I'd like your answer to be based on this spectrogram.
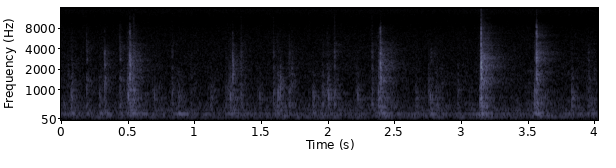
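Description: Fingertips tap and press the keys of a hollow red plastic toy keyboard repeatedly, producing seven dry mechanical clicks at an uneven pace. The quiet clicks are bright and short, with almost no low end, and each dies away almost instantly.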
